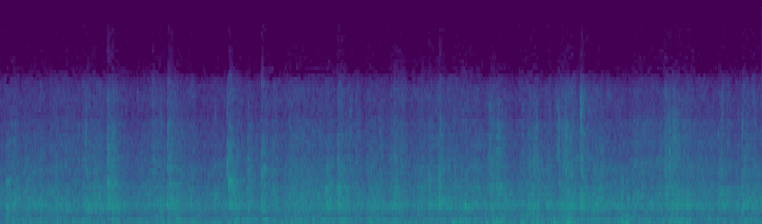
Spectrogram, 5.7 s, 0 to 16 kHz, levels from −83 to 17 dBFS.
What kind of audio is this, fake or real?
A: real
